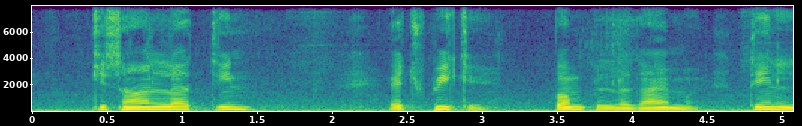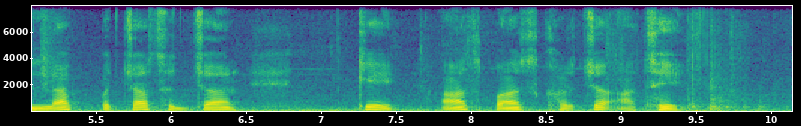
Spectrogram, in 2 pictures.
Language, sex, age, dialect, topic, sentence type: Chhattisgarhi, male, 18-24, Western/Budati/Khatahi, agriculture, statement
